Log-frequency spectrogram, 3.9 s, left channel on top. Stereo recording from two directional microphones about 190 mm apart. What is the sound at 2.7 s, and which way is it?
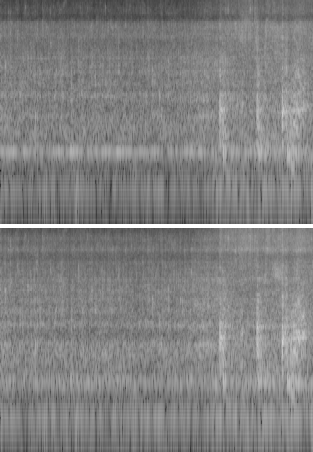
Stir, 5° right (ahead or behind).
